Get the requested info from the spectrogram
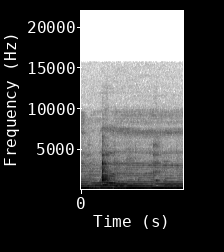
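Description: Acoustic guitar playing held chords under a woman's soft wordless vocal, a hummed phrase that rises and falls about half a second in.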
